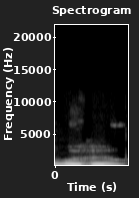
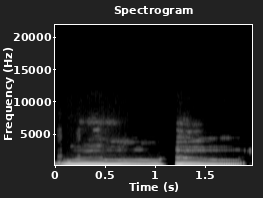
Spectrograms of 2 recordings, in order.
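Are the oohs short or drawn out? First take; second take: short; drawn out. First: The oohs are short and clipped. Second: The oohs are long and drawn out.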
